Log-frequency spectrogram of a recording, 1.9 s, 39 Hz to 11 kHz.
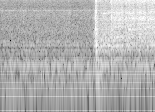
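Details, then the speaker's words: Suzuki F6A engine in a Multicab that suddenly died while driving, cranked on the starter: quick, smooth, even whir with no firing or compression pulses. No compression; the timing belt is suspected broken. "Parang walang kompresyon ah. Putol belt nito, putol. Tingnan natin yung timing belt. Posible itong putol."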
